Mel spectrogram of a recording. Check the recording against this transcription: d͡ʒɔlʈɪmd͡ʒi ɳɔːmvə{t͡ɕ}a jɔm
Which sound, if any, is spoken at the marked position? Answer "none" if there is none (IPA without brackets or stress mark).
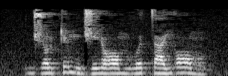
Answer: t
